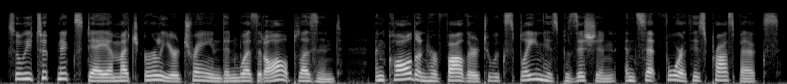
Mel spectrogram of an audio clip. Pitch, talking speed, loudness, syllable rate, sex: 175 Hz, 215 wpm, -19 LUFS, 4.9 syllables/s, female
